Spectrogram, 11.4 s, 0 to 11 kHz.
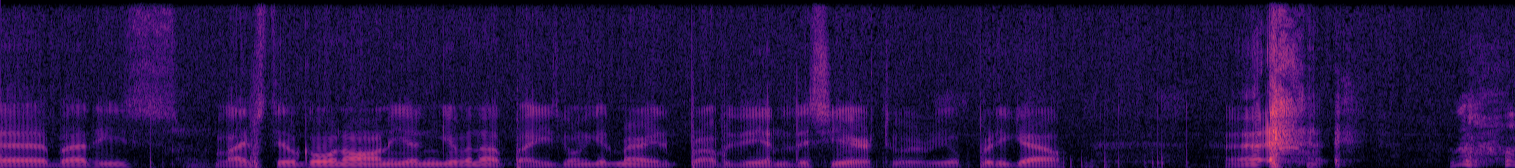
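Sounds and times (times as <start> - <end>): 
speech: 0.0 - 8.2, 9.2 - 10.2, 10.9 - 11.3
breathing: 8.1 - 8.9
single loud harsh cough with throaty rasp: 9.3 - 10.2, 10.9 - 11.3.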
